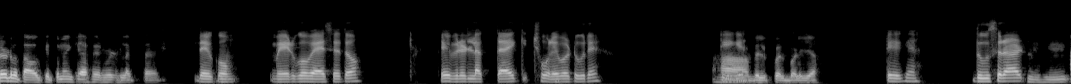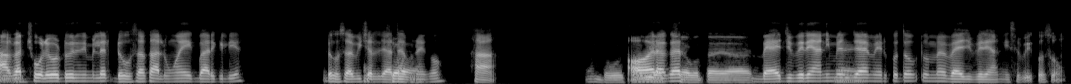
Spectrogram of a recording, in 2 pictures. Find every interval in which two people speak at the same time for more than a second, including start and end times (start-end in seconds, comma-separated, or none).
none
